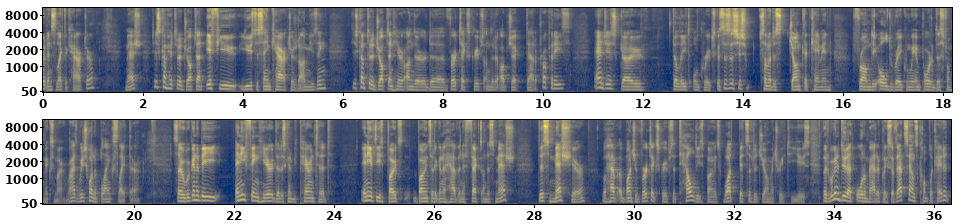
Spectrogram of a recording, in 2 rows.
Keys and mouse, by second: 0.3-2.5 middle drag, 2.5-22.6 drag, 22.6-36.3 shift+middle drag.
